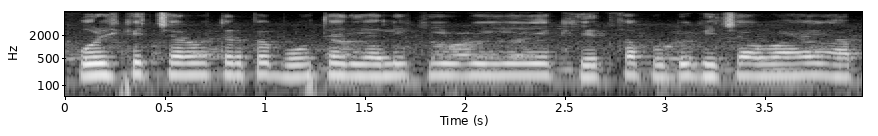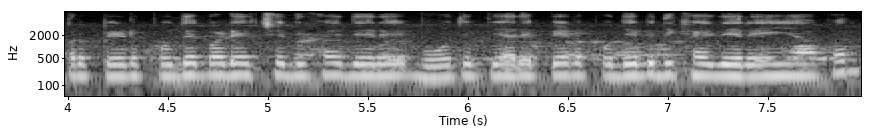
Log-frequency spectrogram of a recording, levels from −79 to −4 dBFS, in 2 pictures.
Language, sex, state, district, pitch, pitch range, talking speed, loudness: Hindi, male, Haryana, Jhajjar, 180 Hz, 175-185 Hz, 295 wpm, -18 LUFS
